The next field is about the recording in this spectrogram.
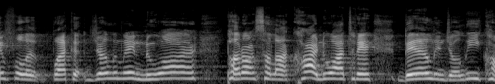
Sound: speaking in foreign language

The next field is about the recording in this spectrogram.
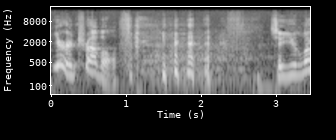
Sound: laughter

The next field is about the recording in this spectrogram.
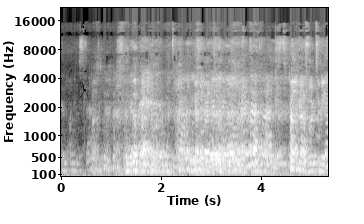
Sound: laughter

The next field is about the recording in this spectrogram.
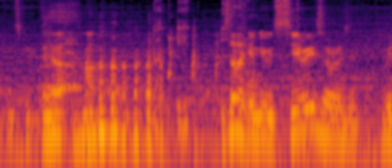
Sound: laugh

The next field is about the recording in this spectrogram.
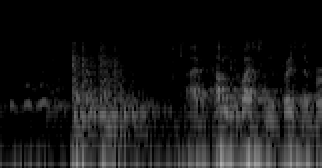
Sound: woman whimpers; door closes

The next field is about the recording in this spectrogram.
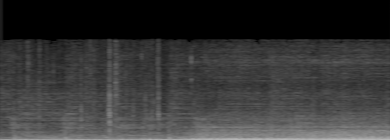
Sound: engine roaring

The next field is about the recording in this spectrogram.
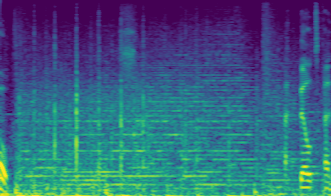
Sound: clapping

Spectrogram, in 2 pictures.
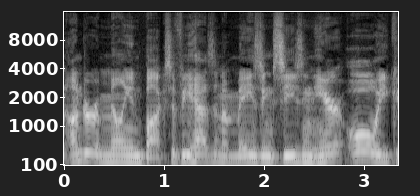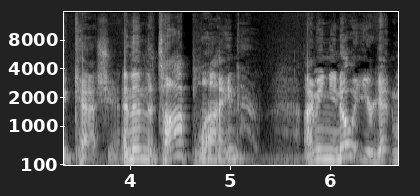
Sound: laughs

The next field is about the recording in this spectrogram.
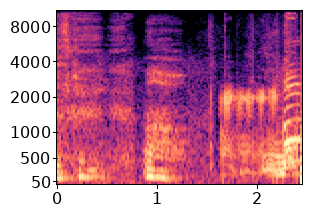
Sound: sighs; laughs

